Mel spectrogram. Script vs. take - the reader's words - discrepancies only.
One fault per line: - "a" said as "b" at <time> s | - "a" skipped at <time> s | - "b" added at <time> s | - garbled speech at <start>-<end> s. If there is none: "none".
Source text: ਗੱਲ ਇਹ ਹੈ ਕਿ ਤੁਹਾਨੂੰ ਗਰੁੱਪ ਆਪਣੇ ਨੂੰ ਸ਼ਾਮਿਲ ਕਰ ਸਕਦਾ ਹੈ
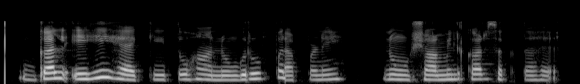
none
